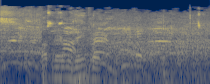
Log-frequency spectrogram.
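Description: A basketball being dribbled on a hardwood court, a few short bounces heard under the live game commentary.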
